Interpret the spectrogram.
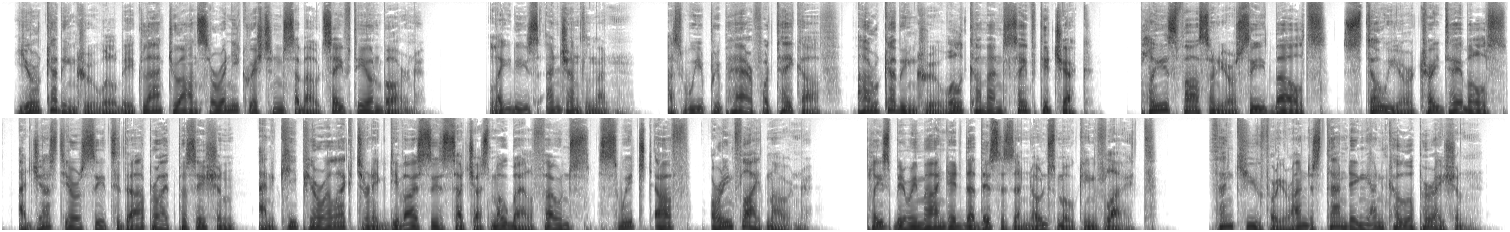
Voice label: english british commercial

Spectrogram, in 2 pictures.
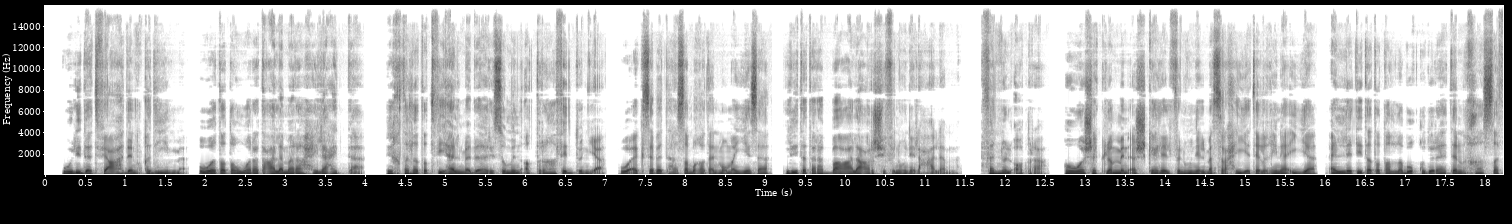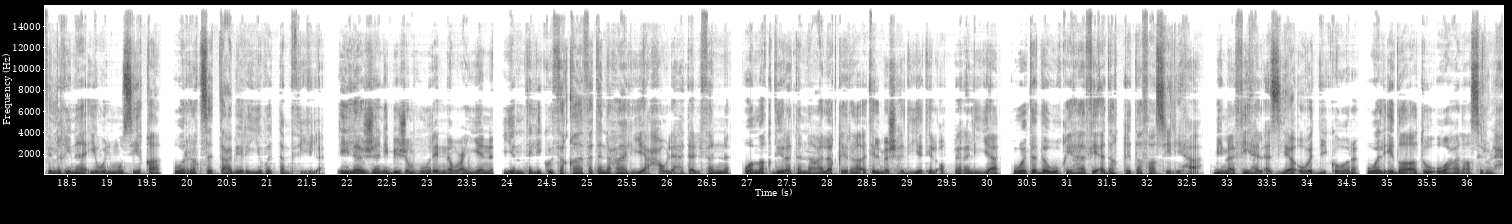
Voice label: arabic documentaries

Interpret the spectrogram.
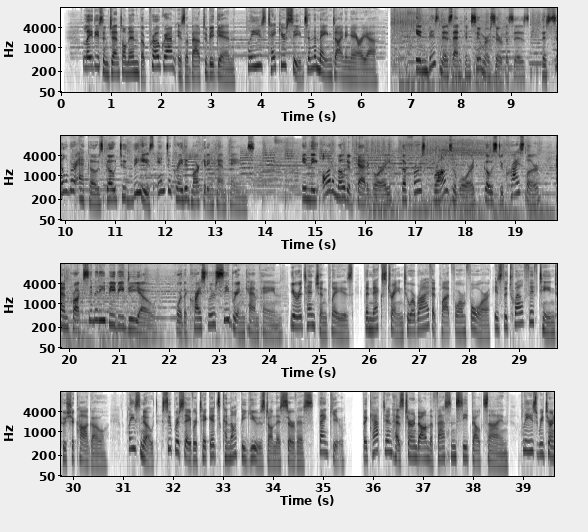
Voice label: english american announcements

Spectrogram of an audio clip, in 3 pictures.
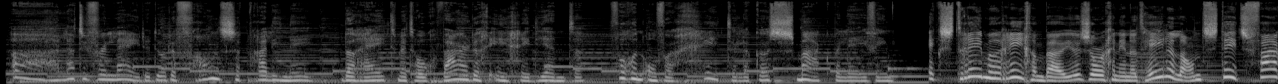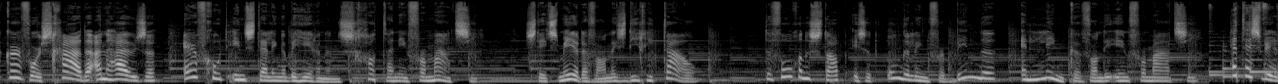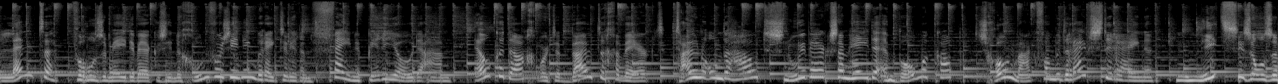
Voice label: dutch commercial

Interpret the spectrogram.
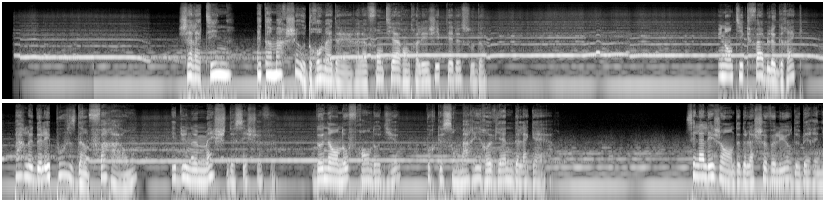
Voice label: french audiobooks

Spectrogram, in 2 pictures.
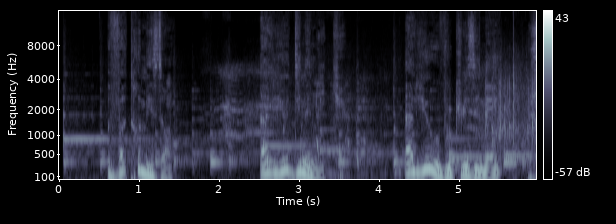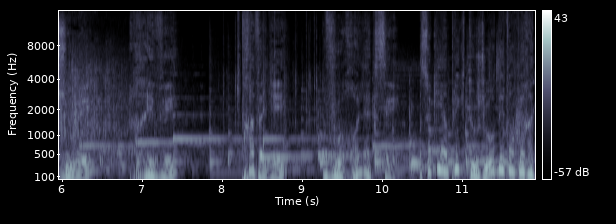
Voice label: french narration

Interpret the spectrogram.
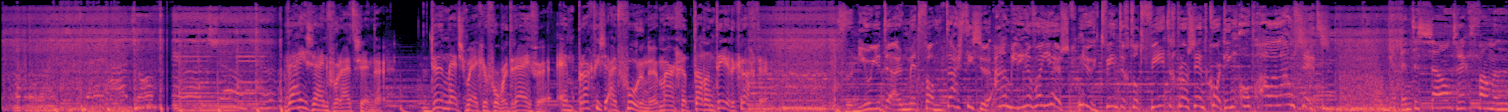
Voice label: dutch commercial

